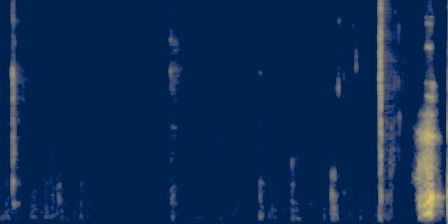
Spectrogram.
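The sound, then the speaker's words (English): Mostly quiet with a few faint clicks, then a short slurping sip of hot Freedom Hill coffee near the end, brief and moderately loud, with no talking. “So as we get started, those of you who are followers of the program know that I need to get going with a sip of my favorite beverage.”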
